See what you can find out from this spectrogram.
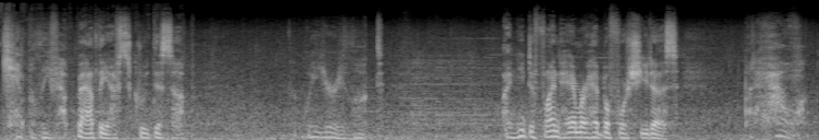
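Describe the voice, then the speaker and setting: A man's voice: mid-range voice, normal speed, pauses often, background noise, lightly acted. A man voicing an earnest, wisecracking young American masked hero in a video game, muttering quips to himself in a naturalistic way. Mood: troubled, regretful. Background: music.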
